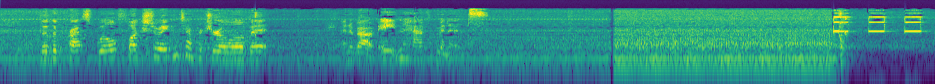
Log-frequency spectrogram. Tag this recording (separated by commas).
Speech, bleep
